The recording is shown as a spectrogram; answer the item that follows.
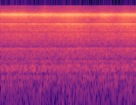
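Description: Steady jet aircraft engine noise with a thin high whine over it, as heard across an airport apron.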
